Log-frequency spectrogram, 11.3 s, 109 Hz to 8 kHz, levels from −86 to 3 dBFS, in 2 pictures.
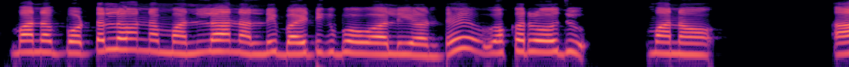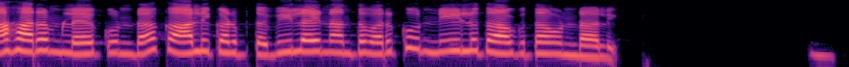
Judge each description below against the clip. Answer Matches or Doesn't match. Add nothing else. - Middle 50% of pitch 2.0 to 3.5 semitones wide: Matches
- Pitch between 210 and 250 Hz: Doesn't match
